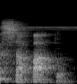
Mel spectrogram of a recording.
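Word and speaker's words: zapato: Então, se eu escrevo sapato em espanhol, se escreve com Z. Aqui na América Latina é sapato.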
